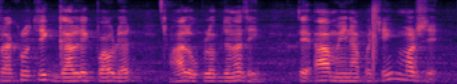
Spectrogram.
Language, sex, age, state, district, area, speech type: Gujarati, male, 18-30, Gujarat, Morbi, urban, read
